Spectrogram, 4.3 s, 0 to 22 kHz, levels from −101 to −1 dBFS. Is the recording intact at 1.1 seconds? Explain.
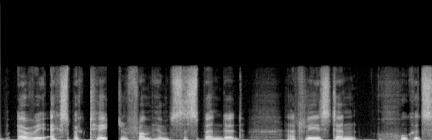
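No. At 1.1 seconds the speech is interrupted by a playback stall running from 1.05 to 1.19 s. The sound stops abruptly in mid-flow and the output falls silent for 120 ms. Then the speech resumes. The likely cause is the player running out of buffered data, or its playback thread being blocked, so nothing reaches the output until it recovers. The break is short but clearly audible as a hole in the speech.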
